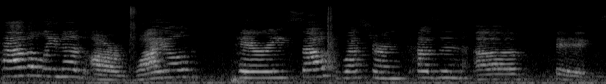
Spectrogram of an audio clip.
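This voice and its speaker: A woman with a high voice reads a picture book to young children in an expressive teacherly way, stopping to quiz them. She is some distance from the microphone, and there is clear noise behind her. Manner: expressive, pausing to quiz the listeners. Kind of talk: storybook read-aloud with questions to children. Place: indoor room with children present. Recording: echoey, distant microphone, noisy room.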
